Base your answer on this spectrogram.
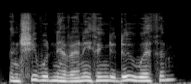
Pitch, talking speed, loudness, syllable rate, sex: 170 Hz, 280 wpm, -13 LUFS, 6.8 syllables/s, male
